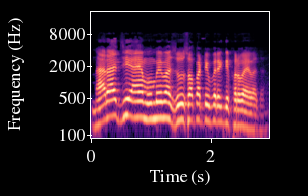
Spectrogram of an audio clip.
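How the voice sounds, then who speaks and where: A man's voice: high-pitched, quick pace. A man giving a humorous, rustic devotional sermon full of folksy stories. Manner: humorous, chatty, rustic storytelling. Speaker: religious storyteller. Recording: tinny phone-like sound with faint music.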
